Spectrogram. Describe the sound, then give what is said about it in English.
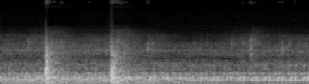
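Three knocks on the back wall of a truck cab: two sharp, hard raps in quick succession, then a softer third, all over a steady low engine drone with no talking. “Three knocks on the back of the cab.”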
